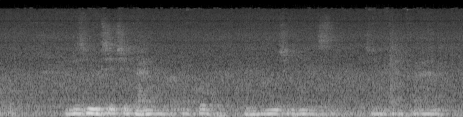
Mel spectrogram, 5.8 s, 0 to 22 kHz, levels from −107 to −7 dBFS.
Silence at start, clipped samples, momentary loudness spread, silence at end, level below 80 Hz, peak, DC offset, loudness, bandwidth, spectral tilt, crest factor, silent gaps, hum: 0 s; under 0.1%; 16 LU; 0 s; -52 dBFS; -16 dBFS; under 0.1%; -36 LUFS; 16.5 kHz; -7 dB/octave; 18 dB; none; none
